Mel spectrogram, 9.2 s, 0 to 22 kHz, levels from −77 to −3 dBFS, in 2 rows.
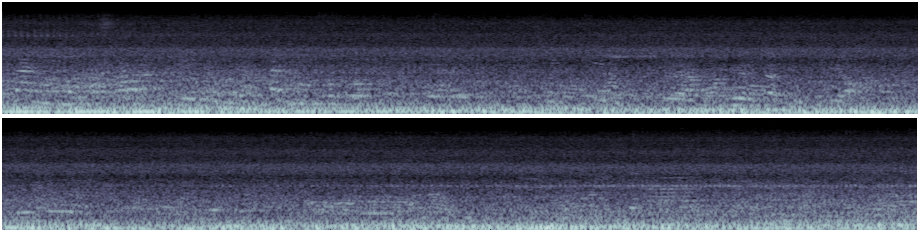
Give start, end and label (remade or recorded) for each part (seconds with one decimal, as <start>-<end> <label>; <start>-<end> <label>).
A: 0.0-3.9 recorded; 3.9-4.8 remade; 4.8-5.6 recorded; 5.6-6.3 remade; 6.3-7.9 recorded; 7.9-8.6 remade; 8.6-9.2 recorded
